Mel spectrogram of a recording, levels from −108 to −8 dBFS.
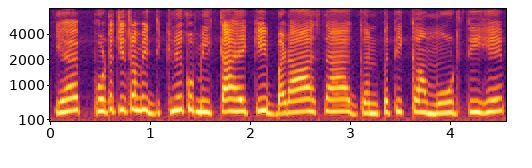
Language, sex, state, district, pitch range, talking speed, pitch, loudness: Hindi, female, Odisha, Malkangiri, 290-325 Hz, 210 wpm, 305 Hz, -15 LUFS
